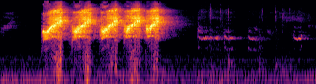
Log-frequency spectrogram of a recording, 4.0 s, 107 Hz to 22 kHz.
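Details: Kapas tembak in breeding condition with tail spread, singing five loud, high rising whistled notes about every 0.35 seconds, followed by softer thin chirps.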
